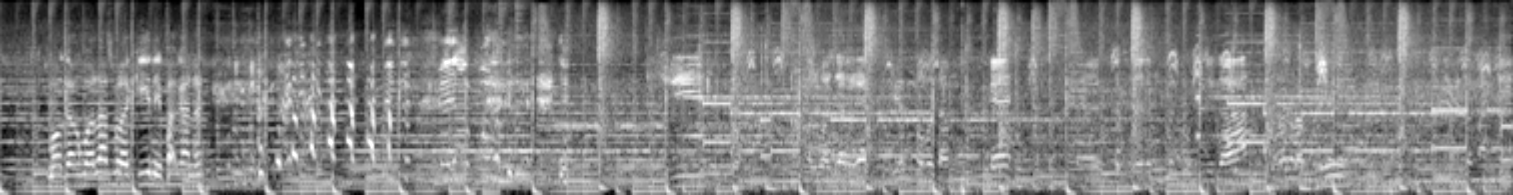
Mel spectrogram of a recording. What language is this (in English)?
Indonesian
